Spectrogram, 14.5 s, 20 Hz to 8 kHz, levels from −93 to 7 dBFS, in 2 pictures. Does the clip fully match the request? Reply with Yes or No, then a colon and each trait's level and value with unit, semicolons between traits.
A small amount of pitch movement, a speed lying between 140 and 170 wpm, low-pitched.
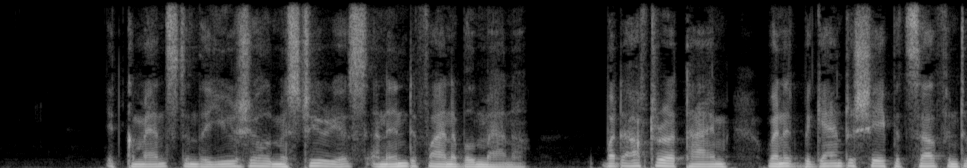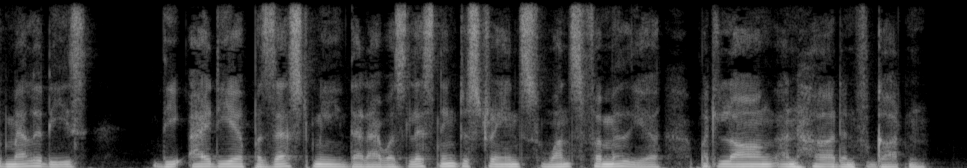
Yes: narrow, 2.2 semitones; average, 155 wpm; low, 115 Hz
